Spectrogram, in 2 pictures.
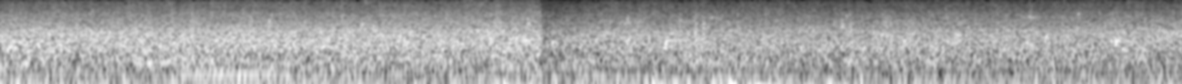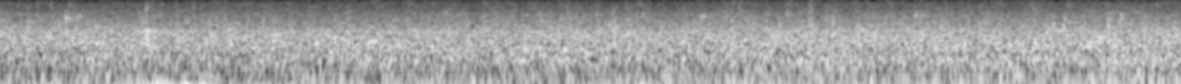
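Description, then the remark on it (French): Steady rain falls at night on the pavements of a big city in a dense, continuous hiss, with drops pattering on the hard surface throughout and no voices. “Imaginez à présent la pluie qui tombe sur les trottoirs d'une grande ville, la nuit.”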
